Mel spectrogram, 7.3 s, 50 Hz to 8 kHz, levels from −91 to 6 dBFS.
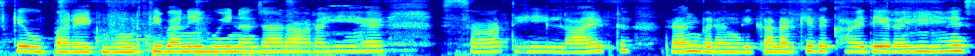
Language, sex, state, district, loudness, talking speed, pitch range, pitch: Hindi, female, Maharashtra, Aurangabad, -26 LUFS, 170 wpm, 215-235 Hz, 225 Hz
